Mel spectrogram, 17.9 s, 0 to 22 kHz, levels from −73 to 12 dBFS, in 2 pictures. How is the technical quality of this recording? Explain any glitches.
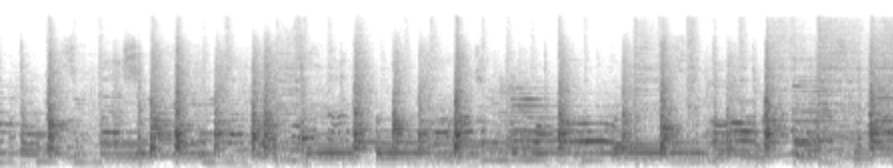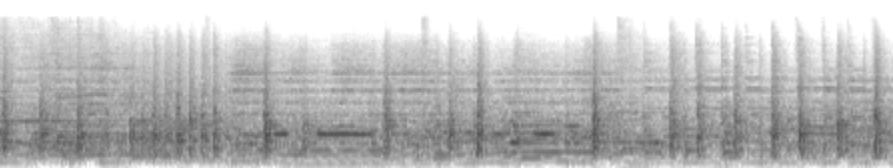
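The technical quality is good, and there are no glitches to explain.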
